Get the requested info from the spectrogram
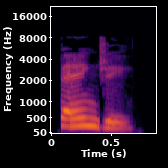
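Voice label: "bangy", British English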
